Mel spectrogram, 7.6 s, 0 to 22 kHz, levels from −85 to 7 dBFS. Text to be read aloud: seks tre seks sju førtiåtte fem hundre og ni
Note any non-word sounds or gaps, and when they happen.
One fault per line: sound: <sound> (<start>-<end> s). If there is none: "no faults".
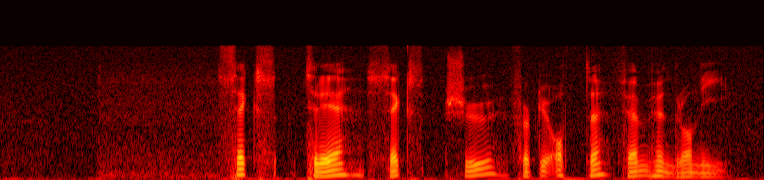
no faults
